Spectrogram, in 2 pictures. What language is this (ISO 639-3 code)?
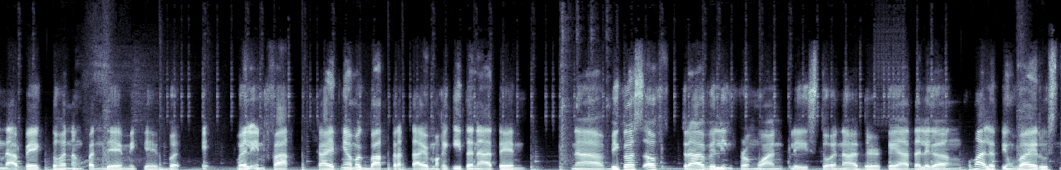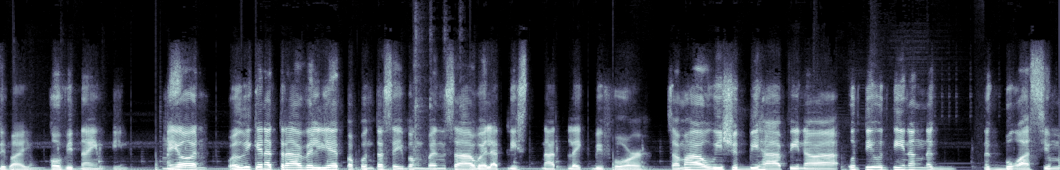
fil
